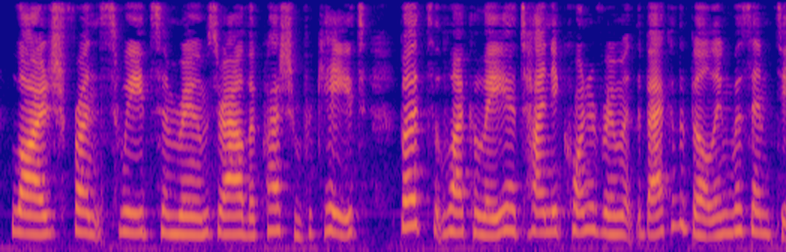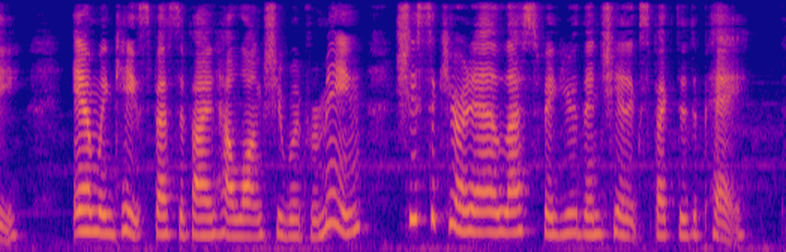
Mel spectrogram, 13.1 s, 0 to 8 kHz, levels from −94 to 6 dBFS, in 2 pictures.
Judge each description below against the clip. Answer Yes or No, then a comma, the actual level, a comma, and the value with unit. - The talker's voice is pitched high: Yes, high, 230 Hz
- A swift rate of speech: Yes, fast, 220 wpm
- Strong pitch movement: No, average, 2.7 semitones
